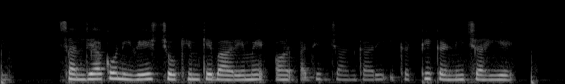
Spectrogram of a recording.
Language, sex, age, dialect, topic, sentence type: Hindi, female, 18-24, Marwari Dhudhari, banking, statement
